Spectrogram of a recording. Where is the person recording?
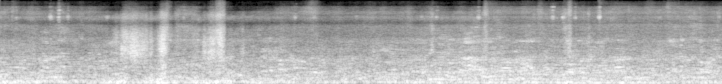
in a restaurant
